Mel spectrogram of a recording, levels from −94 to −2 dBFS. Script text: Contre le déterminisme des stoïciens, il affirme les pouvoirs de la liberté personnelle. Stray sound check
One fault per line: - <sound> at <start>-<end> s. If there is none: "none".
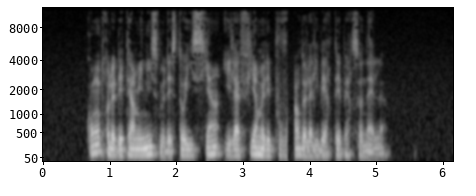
- dropout at 3.7-3.8 s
